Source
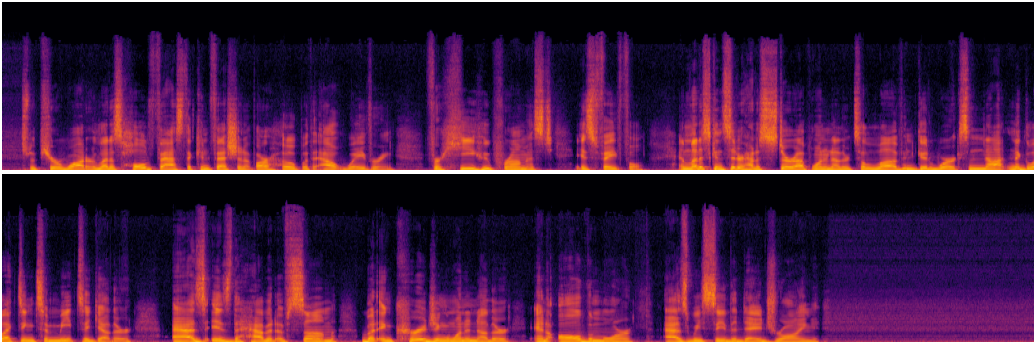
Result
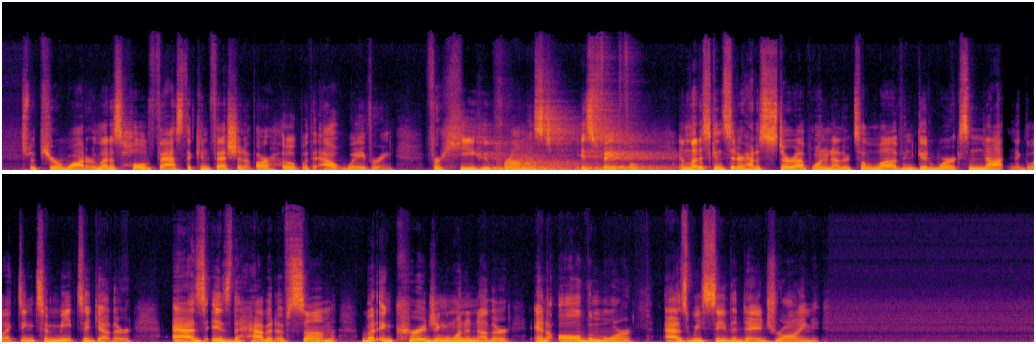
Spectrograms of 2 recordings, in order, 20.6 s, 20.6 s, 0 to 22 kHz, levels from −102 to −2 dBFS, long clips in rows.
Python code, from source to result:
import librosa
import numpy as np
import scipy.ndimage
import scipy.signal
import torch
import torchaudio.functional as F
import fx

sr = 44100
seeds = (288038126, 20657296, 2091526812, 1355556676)

y = fx.reverb_throw(x, sr, start_s=4.7, length_s=1.57, rt60_s=2.3, drr_db=3.0)
y = fx.edit(y, sr, fx.fade_in_from(start_s=10.0, length_s=0.81, floor_db=-23.0), tone=tone)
